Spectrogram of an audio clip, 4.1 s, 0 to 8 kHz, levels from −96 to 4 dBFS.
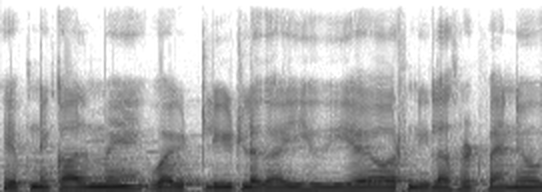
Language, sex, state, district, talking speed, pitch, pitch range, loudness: Hindi, male, Uttar Pradesh, Lucknow, 190 wpm, 120 Hz, 120-125 Hz, -13 LUFS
